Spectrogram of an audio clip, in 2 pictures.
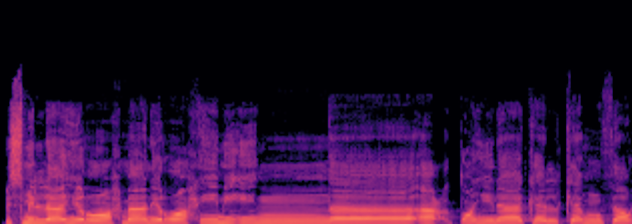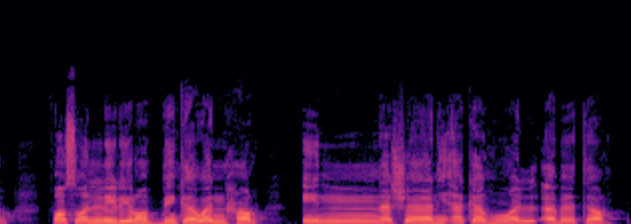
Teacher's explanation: You notice my ghunnas are long, my mad is also long enough.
